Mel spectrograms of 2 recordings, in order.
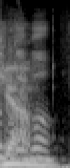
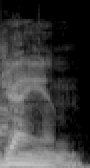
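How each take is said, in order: First: The vowel is clipped and short. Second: The vowel is drawn out and long. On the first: "Jam è più corta" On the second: "la pronuncia as southern"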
